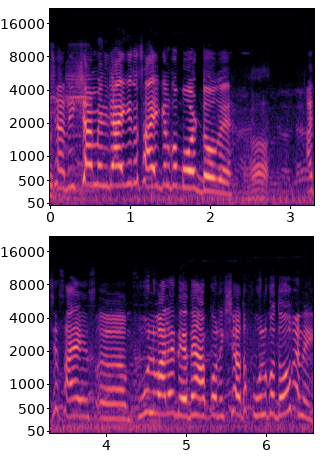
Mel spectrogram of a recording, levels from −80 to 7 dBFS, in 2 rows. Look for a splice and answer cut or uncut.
uncut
